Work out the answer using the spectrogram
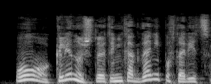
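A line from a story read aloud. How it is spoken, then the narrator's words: Cheerful young woman blurting. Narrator (Russian): весело выпалила девушка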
